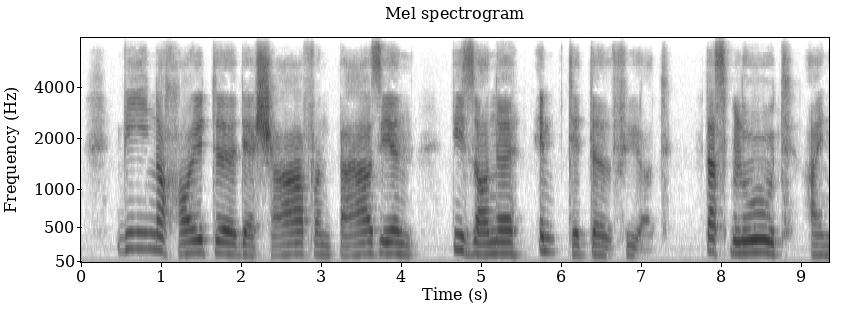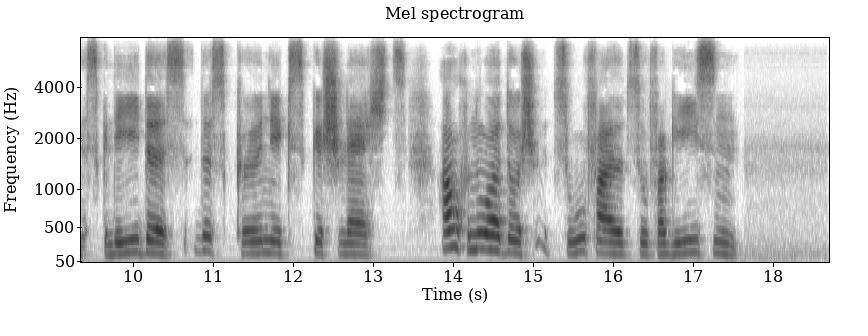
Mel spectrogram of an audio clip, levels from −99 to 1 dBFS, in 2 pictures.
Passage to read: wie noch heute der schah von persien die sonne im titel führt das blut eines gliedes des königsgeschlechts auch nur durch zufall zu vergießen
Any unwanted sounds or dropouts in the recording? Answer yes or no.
no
